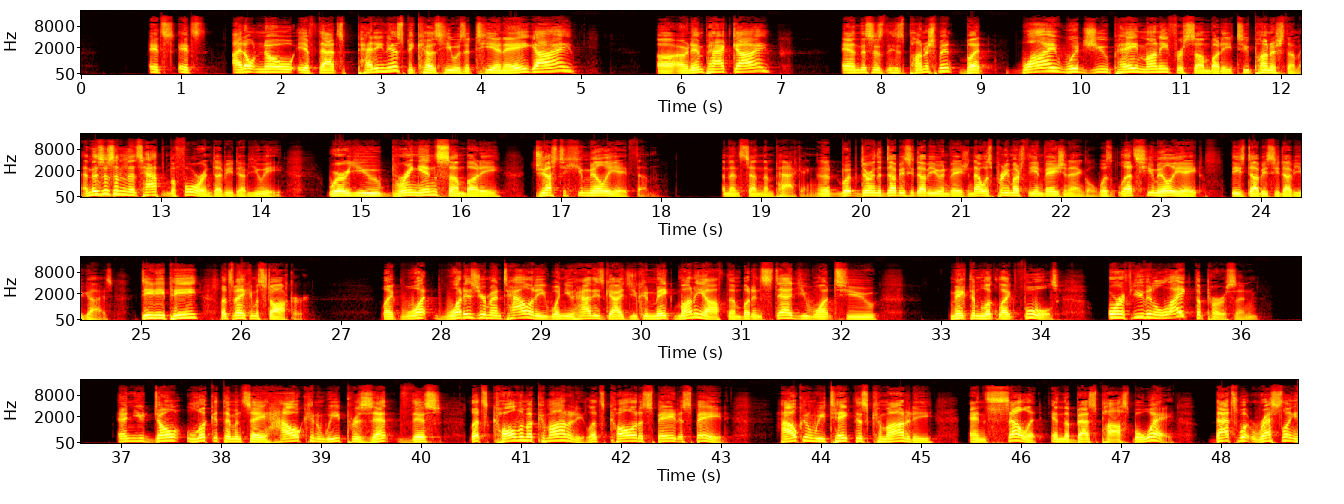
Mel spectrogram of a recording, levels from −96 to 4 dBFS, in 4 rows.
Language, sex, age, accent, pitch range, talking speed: English, male, 30-49, American, 125-170 Hz, 195 wpm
